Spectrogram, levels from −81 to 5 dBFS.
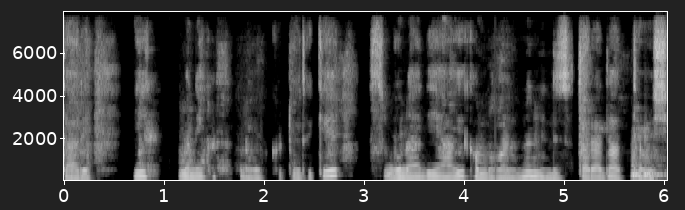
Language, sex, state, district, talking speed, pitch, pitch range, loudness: Kannada, female, Karnataka, Dharwad, 80 wpm, 185 Hz, 180-205 Hz, -19 LUFS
